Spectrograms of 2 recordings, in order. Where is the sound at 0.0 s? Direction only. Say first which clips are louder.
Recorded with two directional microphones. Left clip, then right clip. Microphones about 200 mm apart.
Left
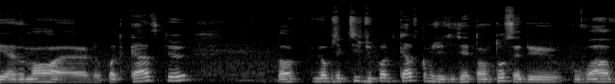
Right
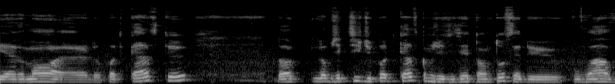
Even; 30° right (ahead or behind).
